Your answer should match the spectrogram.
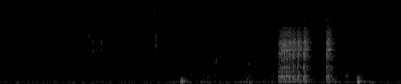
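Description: Faint rustles and scrapes of hands handling a carved rubber eraser stamp against a paper page, with a few louder scuffs about three seconds in.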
